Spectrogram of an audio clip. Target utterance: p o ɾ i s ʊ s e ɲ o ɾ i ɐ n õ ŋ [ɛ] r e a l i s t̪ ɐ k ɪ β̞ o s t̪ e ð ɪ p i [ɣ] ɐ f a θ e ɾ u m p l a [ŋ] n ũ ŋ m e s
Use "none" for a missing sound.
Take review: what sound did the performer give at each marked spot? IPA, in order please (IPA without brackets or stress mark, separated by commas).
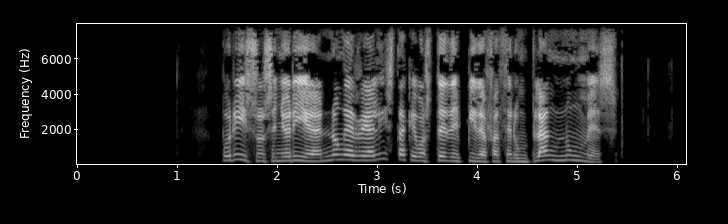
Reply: ɛ, ð, ŋ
